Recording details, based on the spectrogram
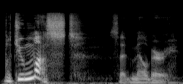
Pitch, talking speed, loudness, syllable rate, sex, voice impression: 110 Hz, 165 wpm, -17 LUFS, 5.0 syllables/s, male, very masculine, very adult-like, middle-aged, thick, tensed, powerful, bright, soft, slightly muffled, fluent, slightly raspy, very cool, very intellectual, slightly refreshing, very sincere, very calm, very mature, very friendly, very reassuring, very unique, elegant, very wild, sweet, lively, kind, slightly modest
